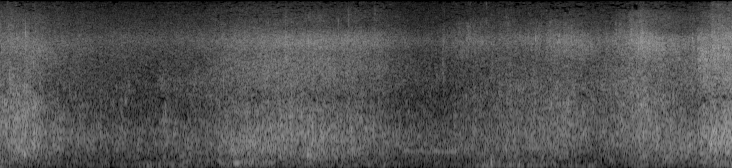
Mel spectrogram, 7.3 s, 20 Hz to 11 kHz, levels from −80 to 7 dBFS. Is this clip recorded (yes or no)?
yes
